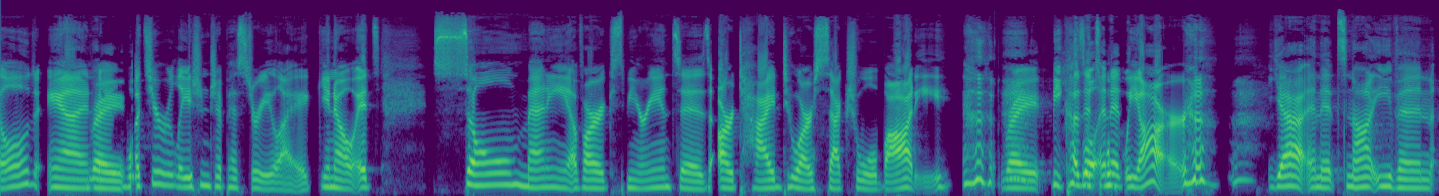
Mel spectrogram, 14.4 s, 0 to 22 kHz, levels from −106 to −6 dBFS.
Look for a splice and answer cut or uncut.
uncut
